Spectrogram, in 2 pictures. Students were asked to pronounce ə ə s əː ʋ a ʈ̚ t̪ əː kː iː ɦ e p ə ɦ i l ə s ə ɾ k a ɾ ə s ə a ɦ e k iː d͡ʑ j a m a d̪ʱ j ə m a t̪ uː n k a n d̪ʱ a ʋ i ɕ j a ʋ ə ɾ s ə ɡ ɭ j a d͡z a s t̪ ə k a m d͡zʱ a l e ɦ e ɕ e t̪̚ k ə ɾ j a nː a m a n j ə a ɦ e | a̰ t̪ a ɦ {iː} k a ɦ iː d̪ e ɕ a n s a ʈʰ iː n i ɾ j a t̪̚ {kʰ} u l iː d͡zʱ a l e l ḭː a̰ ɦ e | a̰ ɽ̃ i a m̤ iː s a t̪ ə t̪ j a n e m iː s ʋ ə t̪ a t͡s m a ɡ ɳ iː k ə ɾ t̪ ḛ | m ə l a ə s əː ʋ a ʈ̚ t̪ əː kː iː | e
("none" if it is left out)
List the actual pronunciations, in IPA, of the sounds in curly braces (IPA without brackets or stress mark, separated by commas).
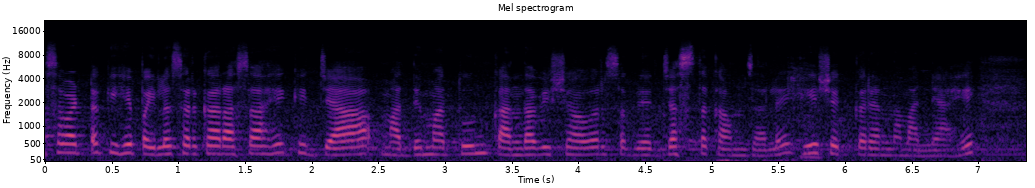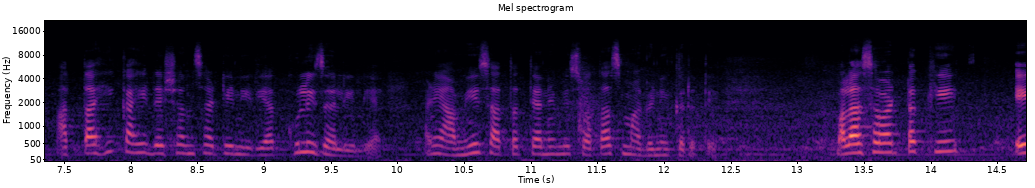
iː, kʰ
